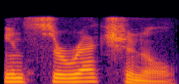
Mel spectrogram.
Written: insurrectional

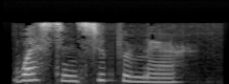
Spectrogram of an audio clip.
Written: Weston-super-Mare

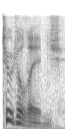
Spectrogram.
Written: tutelage

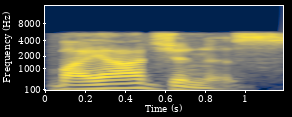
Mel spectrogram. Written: biogenous

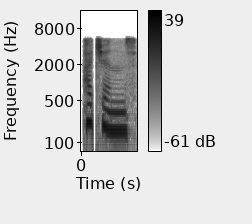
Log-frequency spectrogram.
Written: Hutchins

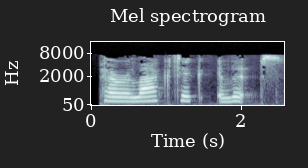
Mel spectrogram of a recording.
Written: parallactic ellipse

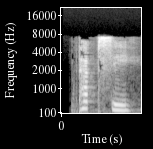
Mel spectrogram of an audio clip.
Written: pepsi

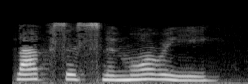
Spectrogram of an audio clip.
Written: lapsus memoriae

